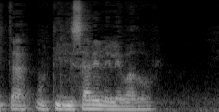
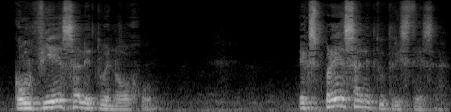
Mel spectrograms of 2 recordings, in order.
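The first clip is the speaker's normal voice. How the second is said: usual speaking voice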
